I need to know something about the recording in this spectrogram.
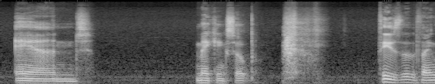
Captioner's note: laughs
